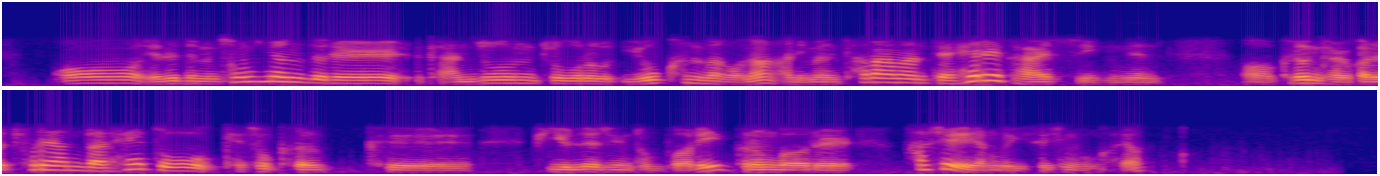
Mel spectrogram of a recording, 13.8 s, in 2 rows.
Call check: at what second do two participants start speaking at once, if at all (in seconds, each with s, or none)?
none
